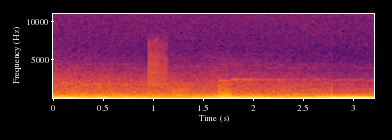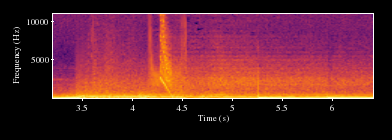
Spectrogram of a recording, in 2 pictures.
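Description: Dark ambient electronic music from an Elektron Digitone FM synthesizer played through a stereo reverb pedal. A sustained chord drone holds throughout while deep bass notes come and go, and a falling pitch sweep cuts through about two-thirds of the way in.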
